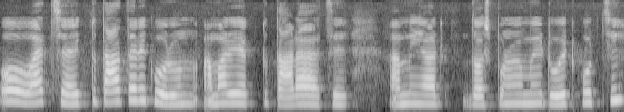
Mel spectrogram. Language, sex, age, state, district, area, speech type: Bengali, female, 18-30, West Bengal, South 24 Parganas, urban, spontaneous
